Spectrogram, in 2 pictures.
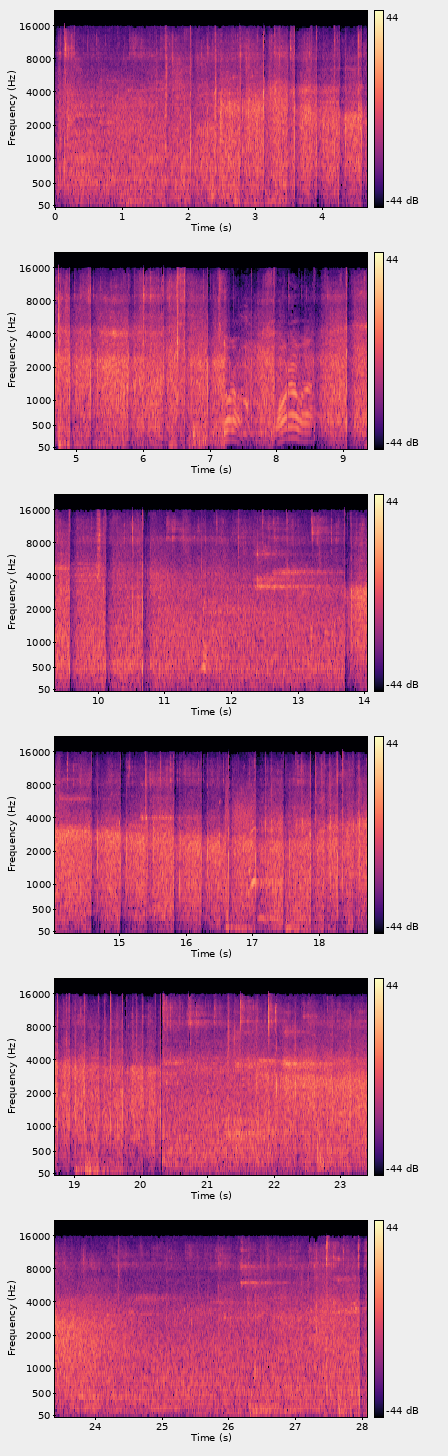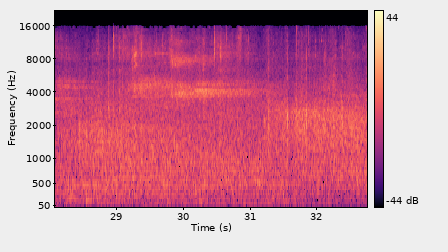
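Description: Table tennis ball clicking off the bats and bouncing on the table in a series of sharp taps, over a steady murmur of voices in a large hall.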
